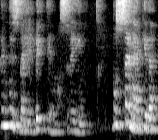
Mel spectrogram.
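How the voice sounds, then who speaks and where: A woman speaks with noticeable background noise and audible room echo around her. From Upper Egypt. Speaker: TV presenter. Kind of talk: TV talk show monologue.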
